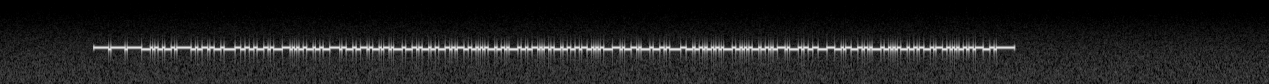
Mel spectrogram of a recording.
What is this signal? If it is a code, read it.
RTTY (45.45 baud, 170 Hz shift), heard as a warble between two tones, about 2050 Hz centre. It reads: LATINOS MACHEN NUR ELF PROZENT DER BEWOHNER AUS,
